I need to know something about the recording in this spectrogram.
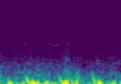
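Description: A steady low rumble of road traffic, like cars passing, with a continuous engine drone and no voices.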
